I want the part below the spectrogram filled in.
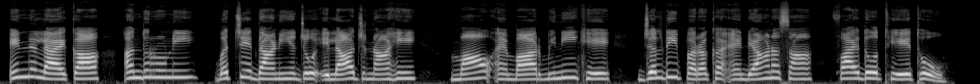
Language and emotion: Sindhi, neutral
